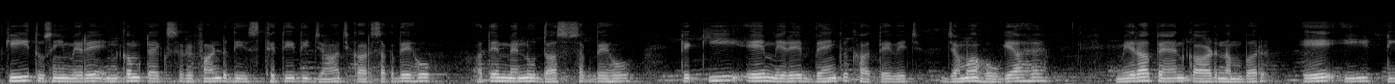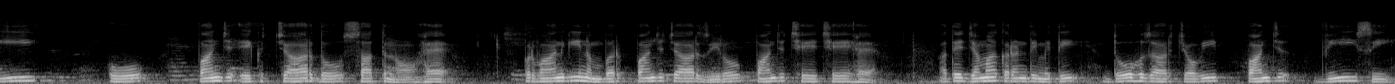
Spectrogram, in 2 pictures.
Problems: none marked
